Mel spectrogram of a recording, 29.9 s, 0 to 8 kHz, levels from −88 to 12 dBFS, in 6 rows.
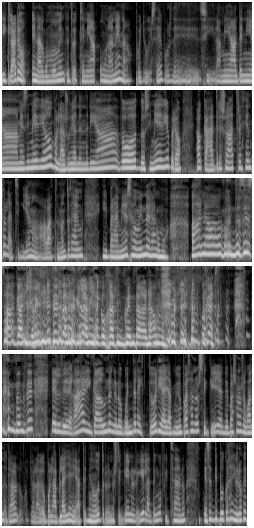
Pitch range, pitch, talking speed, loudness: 200-265 Hz, 230 Hz, 240 wpm, -17 LUFS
